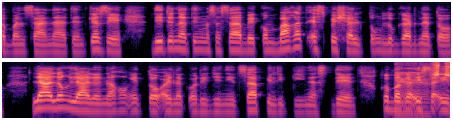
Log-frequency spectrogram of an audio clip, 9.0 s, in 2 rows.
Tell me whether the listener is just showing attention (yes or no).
yes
